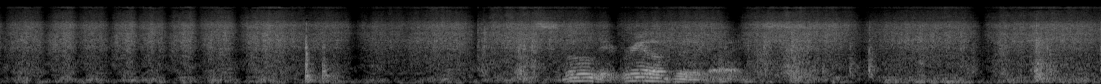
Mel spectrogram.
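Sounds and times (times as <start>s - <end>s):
paintbrush strokes on wall: 0.0s - 11.0s.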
